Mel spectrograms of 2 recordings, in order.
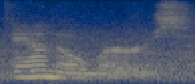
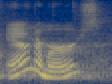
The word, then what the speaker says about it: anomers: calling them diastereomeric hayworth forms they call them anomers animers and it is spelled a n o m e r s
